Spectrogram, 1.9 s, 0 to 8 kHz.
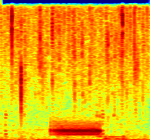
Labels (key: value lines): label: biophony, croak
recorder: SoundTrap 500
